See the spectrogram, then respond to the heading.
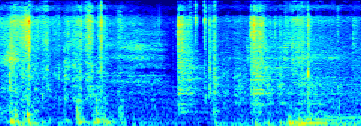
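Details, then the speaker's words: Partially repaired Honda listed as runs and drives, jump-started at a Copart auction: short starter whirr, then the engine catches at once and settles into an even idle with no misses; a healthy start. "Oh yeah. Oh yeah. Started right up."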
